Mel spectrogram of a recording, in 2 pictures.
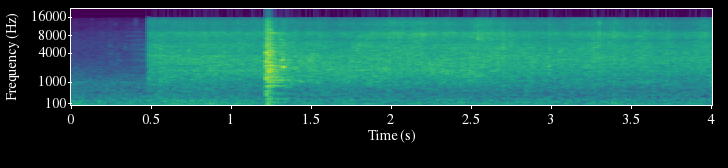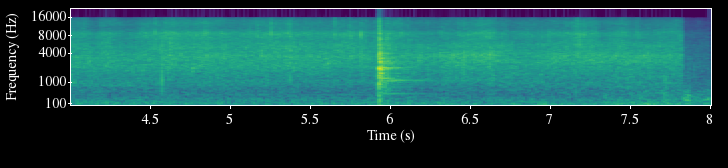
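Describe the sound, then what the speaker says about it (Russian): Oil poured into a hot frying pan bursts into a loud, steady sizzle up close, with two sharper crackling spikes partway through as it spits. "Первым делом надо залить масло."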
